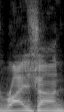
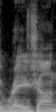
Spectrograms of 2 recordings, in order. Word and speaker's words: Rajon: a co-worker of mine it's like rye bread Rajan don't say Rayshawn it's Raja not like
